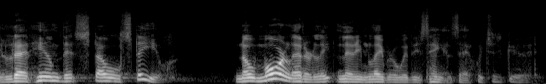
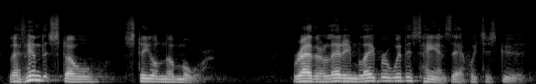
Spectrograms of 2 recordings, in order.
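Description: First: The pause comes right after "steal." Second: The pause comes after "no more."

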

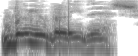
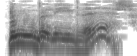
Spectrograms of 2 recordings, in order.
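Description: First: The question is read plainly without extra emphasis. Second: The question is read with strong added emphasis.

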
